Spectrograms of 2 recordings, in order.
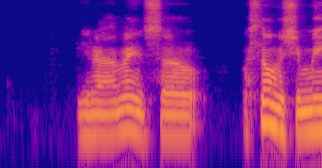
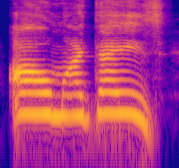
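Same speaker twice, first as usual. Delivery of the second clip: loud, high, drawn-out amazement; astonished outburst; 10 semitones higher, 9 dB louder, much slower than usual. Real, not acted. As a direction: exclaim it slowly in real disbelief. Discovers the surprising match score.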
